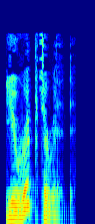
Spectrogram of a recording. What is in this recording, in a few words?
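"eurypterid", British English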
